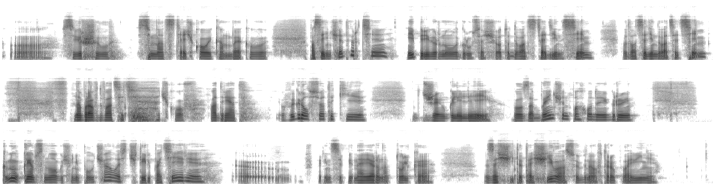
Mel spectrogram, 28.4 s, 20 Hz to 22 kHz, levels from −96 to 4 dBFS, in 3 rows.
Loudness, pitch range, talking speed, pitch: -28 LUFS, 110-170 Hz, 95 wpm, 125 Hz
